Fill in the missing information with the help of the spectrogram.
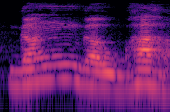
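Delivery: गंगौघः stretched out slowly; drawn out for the class; slow model word. Shown as a demonstration. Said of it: "तो क्या बन जाएगा". (धीरे उच्चारण)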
